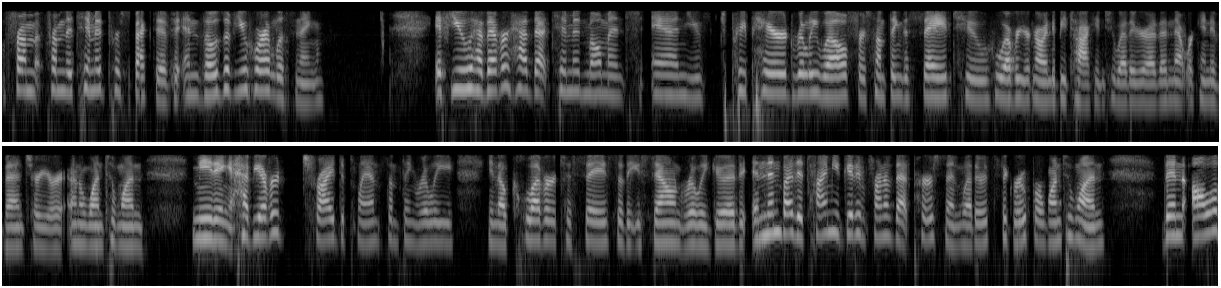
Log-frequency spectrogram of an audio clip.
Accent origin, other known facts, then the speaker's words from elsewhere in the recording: United States; well, I'm American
